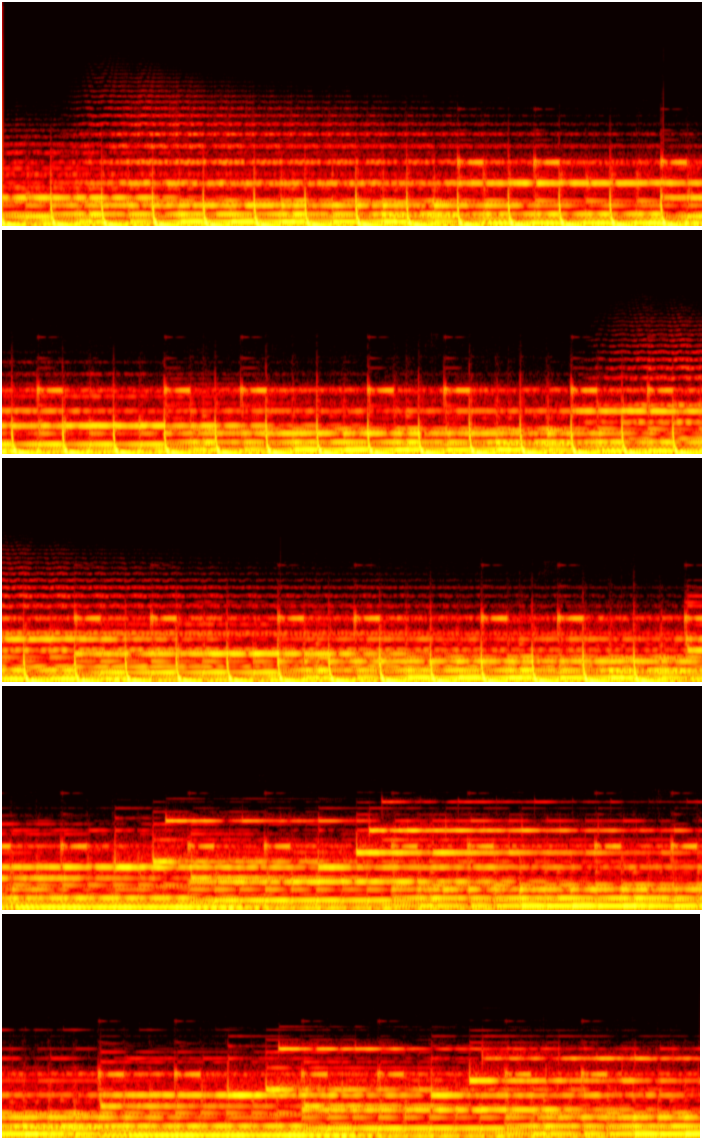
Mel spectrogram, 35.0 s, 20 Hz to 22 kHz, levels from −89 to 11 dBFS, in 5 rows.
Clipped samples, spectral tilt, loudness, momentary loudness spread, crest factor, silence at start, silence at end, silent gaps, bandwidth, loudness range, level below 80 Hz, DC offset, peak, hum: under 0.1%; -13.5 dB/octave; -16 LUFS; 3 LU; 12 dB; 0 s; 0 s; none; 2.9 kHz; 2 LU; -16 dBFS; under 0.1%; 0 dBFS; none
